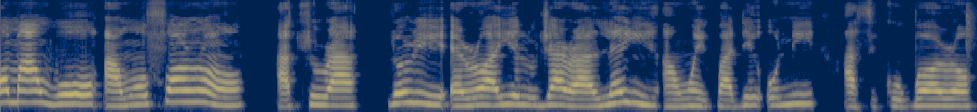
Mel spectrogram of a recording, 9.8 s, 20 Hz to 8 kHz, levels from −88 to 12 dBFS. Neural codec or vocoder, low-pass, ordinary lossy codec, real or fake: none; none; none; real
